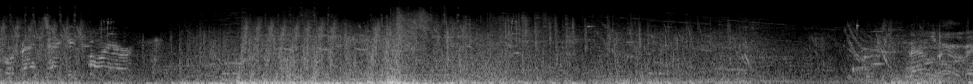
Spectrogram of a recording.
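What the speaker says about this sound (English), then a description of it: "Corvette taking fire" Space combat in Star Wars: Squadrons as a corvette takes fire: dense, continuous blasts, booms and crashing impacts with a dip near the middle, then the barrage builds again. Voice chatter runs over the battle.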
